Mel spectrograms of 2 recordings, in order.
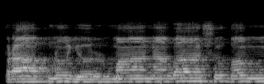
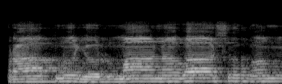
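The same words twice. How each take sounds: Both takes have the same delivery.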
